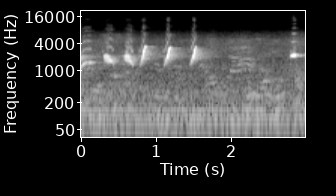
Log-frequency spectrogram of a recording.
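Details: Greater green leafbird singing plain, without mimicked phrases: a brief burst of five loud rising slurred whistles, each louder than the last, then a quiet gap and one sustained level whistle at the end.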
